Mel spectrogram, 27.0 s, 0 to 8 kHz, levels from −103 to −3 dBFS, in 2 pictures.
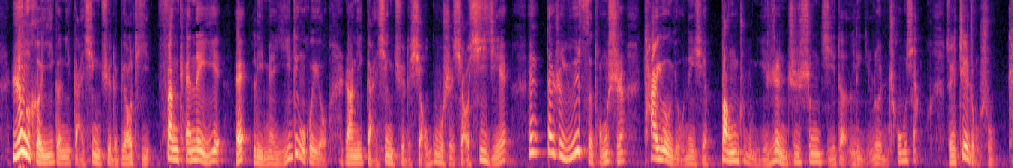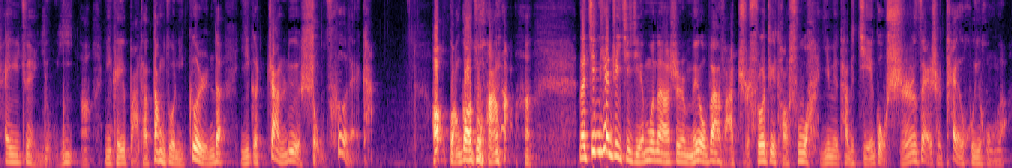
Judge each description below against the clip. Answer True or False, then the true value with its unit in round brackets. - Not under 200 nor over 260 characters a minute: False (280 characters per minute)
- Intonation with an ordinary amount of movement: False (6.9 semitones)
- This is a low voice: True (130 Hz)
